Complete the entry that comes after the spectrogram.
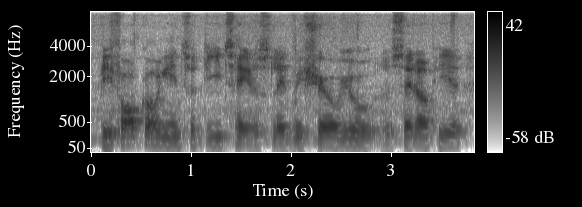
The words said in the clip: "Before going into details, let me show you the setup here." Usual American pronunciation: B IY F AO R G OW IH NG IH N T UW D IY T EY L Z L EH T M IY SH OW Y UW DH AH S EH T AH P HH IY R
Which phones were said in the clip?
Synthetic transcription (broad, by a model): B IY F AO G OW IH NG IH N S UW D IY S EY L S L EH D M IY SH OW Y UW S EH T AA B HH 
